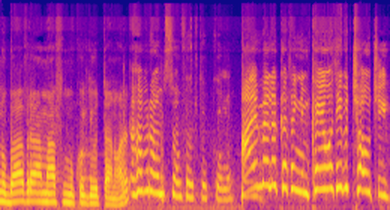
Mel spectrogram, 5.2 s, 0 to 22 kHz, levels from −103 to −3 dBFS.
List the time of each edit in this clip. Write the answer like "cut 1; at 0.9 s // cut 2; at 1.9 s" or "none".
cut 1; at 3.3 s

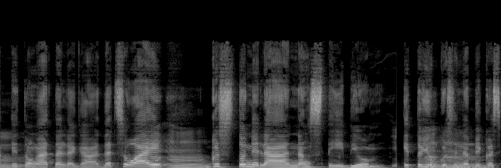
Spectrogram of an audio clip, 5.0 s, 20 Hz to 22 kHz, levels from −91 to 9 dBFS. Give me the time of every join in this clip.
cut 1; at 4.0 s

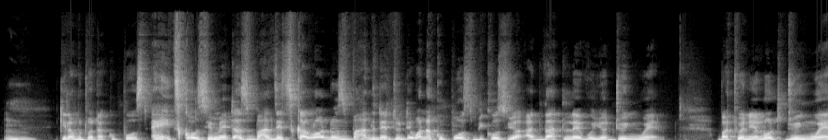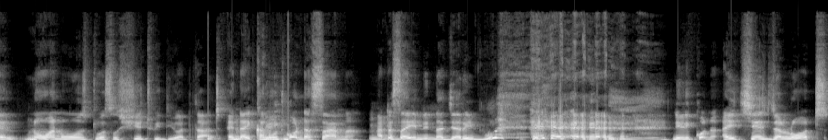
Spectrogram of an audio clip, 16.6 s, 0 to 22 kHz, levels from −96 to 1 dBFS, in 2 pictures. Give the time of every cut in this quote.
cut 1; at 11.0 s

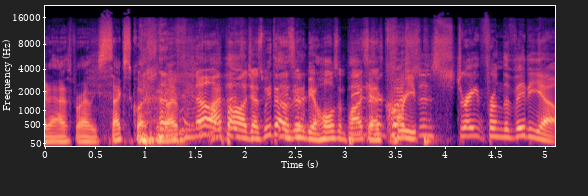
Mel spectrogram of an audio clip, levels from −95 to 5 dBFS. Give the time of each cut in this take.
cut 1; at 3.4 s

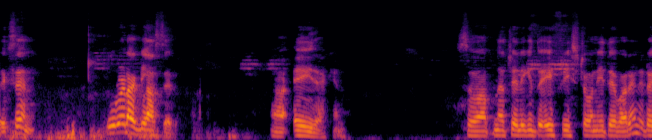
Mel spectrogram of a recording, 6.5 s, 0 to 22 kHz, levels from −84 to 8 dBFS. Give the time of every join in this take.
cut 1; at 1.8 s

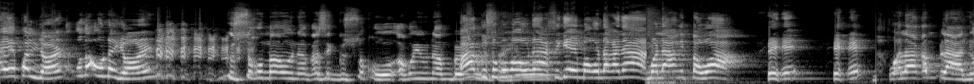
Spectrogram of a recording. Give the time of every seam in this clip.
cut 1; at 6.5 s // cut 2; at 8.7 s

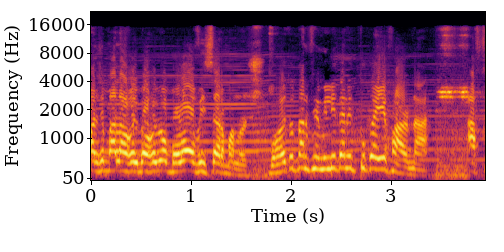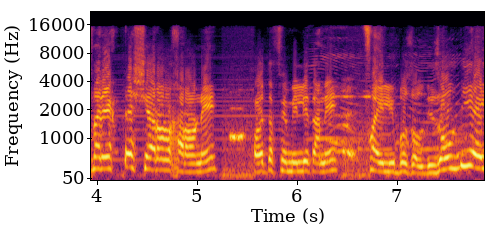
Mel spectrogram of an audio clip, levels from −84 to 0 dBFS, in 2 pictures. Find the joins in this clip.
cut 1; at 1.7 s

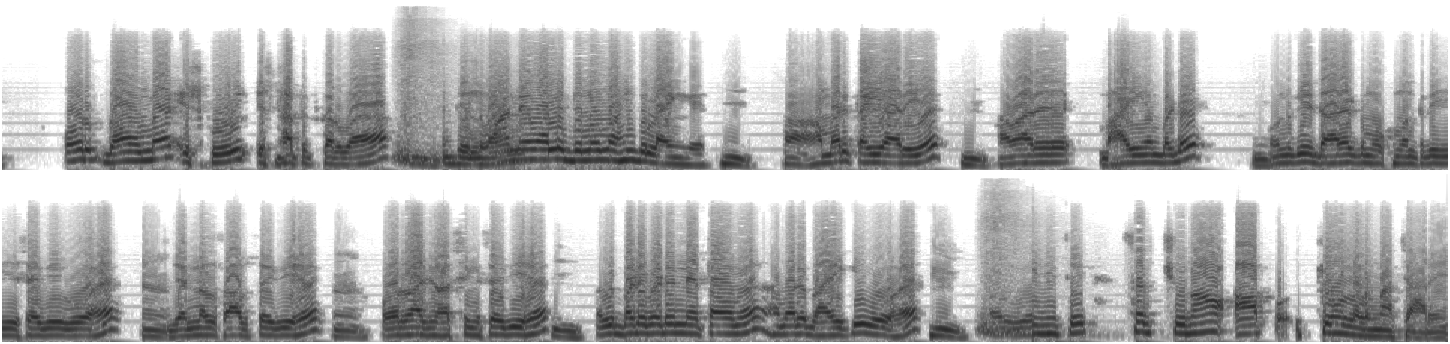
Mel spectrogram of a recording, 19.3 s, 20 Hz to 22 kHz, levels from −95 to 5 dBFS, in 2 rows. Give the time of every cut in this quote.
cut 1; at 3.0 s // cut 2; at 16.5 s

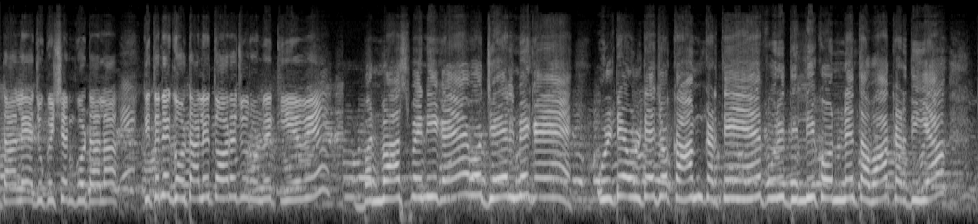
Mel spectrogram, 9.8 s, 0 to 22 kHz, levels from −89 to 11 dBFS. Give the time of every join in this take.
cut 1; at 3.4 s

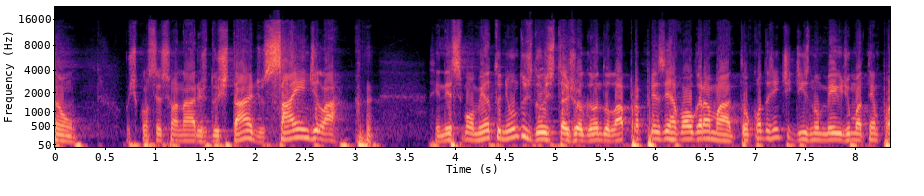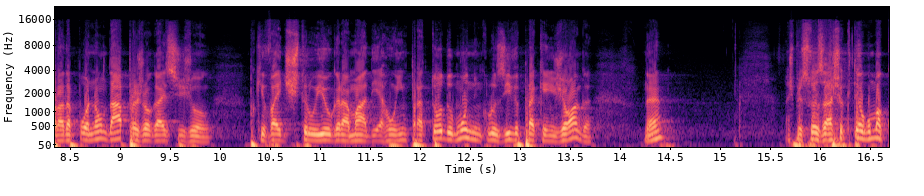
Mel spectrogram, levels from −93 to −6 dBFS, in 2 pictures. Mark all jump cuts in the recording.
none

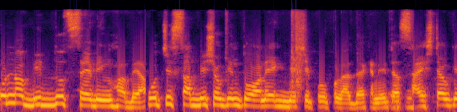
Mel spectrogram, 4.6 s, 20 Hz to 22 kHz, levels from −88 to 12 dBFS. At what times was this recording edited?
cut 1; at 1.4 s

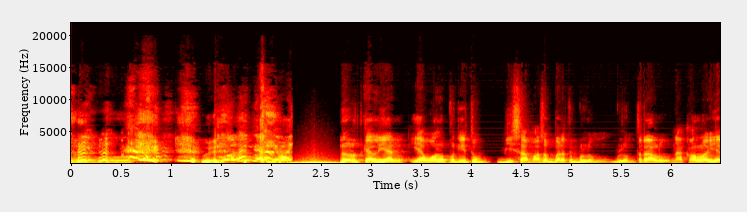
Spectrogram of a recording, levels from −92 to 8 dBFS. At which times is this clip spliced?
cut 1; at 2.3 s

